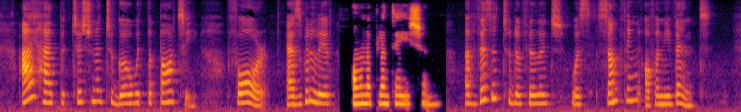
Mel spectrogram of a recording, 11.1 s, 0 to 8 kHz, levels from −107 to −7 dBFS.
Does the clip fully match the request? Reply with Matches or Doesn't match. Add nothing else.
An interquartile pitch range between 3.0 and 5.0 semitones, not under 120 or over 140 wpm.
Matches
